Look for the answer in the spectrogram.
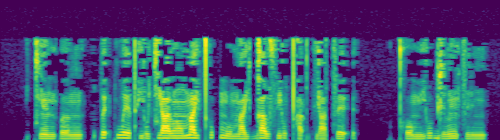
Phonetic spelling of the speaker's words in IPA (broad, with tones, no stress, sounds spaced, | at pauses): t͡ɕ ẽ˧ n p ə˧ ŋ | p e˦ ʔ k w e˥˧ t̪ʰ j u˧ t͡ɕ j a˦ l ɔ̃˦ m a˥˧ j t̪ʰ u˦ p̚ m u˧ m a˧ j ɡ a˥˧ w s j u˥˧ t̪ʰ a˨ k̚ t͡s j a˧ t͡s e˦ ʔ | kʰ o˧ m j u˦ ɡ i˧ l ĩ˥˧ t͡s i˧ ŋ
